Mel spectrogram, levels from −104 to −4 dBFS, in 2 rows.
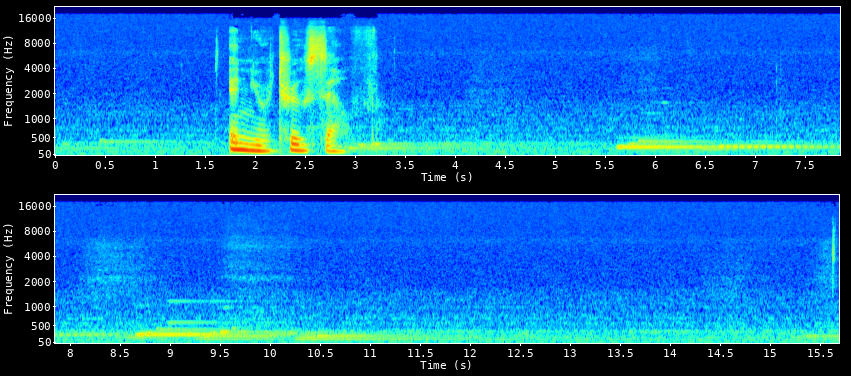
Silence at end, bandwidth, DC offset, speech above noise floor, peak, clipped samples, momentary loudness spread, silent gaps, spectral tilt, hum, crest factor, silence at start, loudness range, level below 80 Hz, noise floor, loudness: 0 s; 18 kHz; under 0.1%; 29 dB; -14 dBFS; under 0.1%; 27 LU; none; -4.5 dB/octave; none; 24 dB; 0 s; 24 LU; -64 dBFS; -56 dBFS; -32 LUFS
